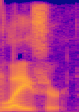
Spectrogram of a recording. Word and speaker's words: Lazor: Almost all have been based on retaliation for the Lazor hate phenomenon, either directly or secondarily connected with the name Lazor, always pronounced with a hard A, with a nexus to legal whistleblowing against CDC employees and with religious persecution undertones.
